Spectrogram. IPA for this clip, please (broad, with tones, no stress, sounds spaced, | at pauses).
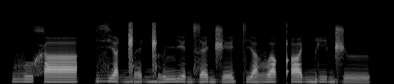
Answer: v u˧ x a˧ | zʲ a˦˨ ɡ͡ǁ ɛ˧ ɡ͡ǁ ɯ˧ nʲ e˦˨ d͡z ɛ˧ d͡ʒ e˨˦ tʲ a˧ v ɤ˦ qʼ ɛ˦ ɡ͡b i˦ d͡ʒ ɯ˨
